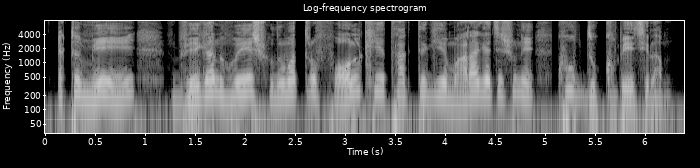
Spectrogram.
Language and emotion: Bengali, sad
